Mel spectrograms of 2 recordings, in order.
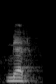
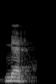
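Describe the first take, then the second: No difference in how they are said.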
